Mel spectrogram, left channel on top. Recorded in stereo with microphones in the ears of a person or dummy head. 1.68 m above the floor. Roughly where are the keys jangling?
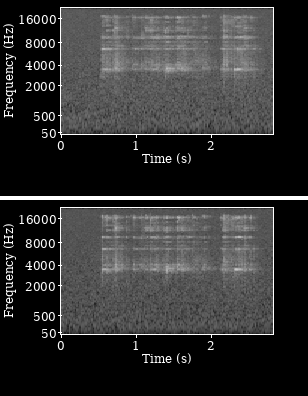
Left.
